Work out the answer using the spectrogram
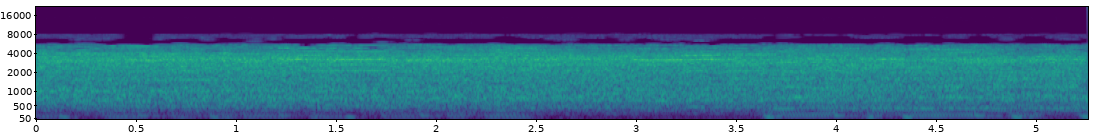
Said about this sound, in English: And listen to the crowd.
